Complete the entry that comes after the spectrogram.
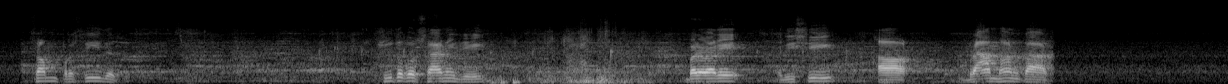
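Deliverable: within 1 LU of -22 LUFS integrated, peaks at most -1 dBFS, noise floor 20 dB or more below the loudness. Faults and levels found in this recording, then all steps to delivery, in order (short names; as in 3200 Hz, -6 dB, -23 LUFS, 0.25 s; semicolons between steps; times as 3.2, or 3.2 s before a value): ticks 37/s; loudness -26.5 LUFS; peak -9.5 dBFS; loudness target -22.0 LUFS
-> de-click; gain +4.5 dB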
